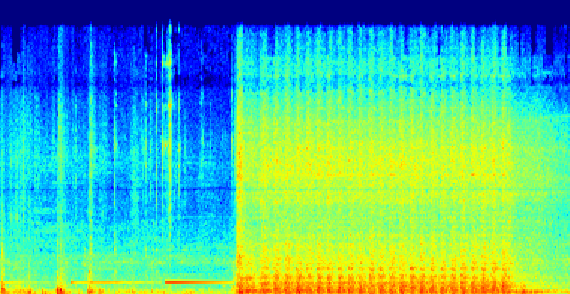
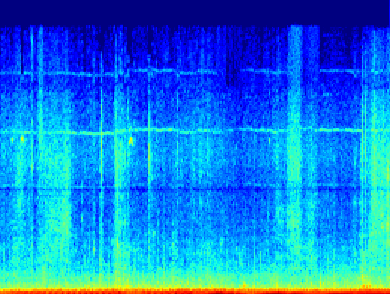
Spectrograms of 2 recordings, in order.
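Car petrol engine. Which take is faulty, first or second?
first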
